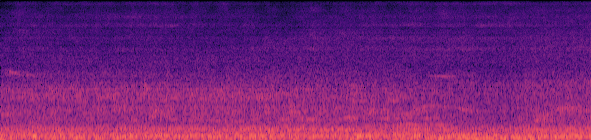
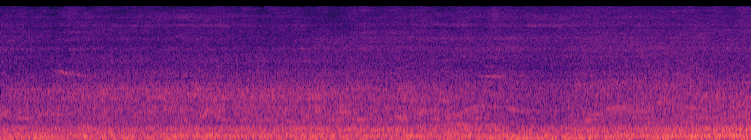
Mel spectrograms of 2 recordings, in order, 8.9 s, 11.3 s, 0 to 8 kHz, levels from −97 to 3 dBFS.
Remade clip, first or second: first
